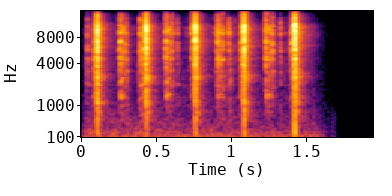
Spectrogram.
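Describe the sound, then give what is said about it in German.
A rapid series of about ten crisp scissor snips, fairly quiet, in a quick uneven rhythm lasting around a second and a half before silence, used as a censoring tone in a committee session recording where a speaker's consent was not given. “Haben wir diese Zustimmung nicht erhalten, hörst du diesen scheren Ton.”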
